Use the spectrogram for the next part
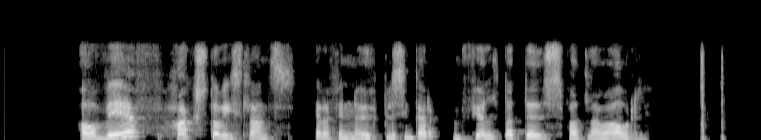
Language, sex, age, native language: Icelandic, female, 40-49, Icelandic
